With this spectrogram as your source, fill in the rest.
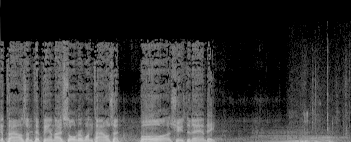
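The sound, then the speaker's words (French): Cow mooing within a music track: several long, drawn-out lows with wavering pitch, followed by a quieter, lower moo that rises at the end. “Il fallait surtout laisser la vache faire son, comment on appelle ça, un hennissement, un meuglement. Un meuglement.”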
